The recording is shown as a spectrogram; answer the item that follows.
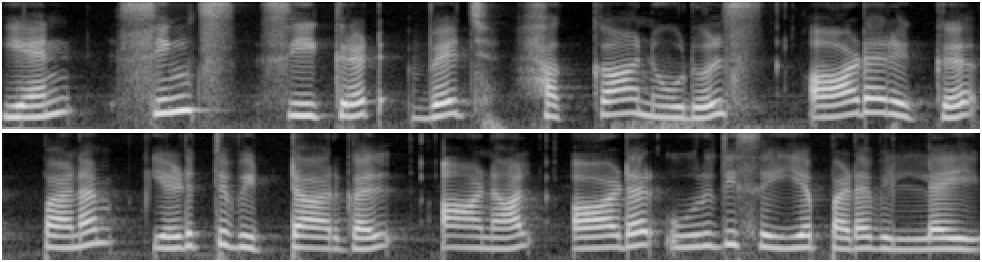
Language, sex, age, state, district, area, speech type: Tamil, female, 18-30, Tamil Nadu, Pudukkottai, rural, read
